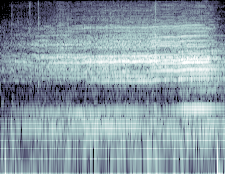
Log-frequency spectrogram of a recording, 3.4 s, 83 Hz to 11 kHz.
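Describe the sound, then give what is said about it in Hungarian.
A model Tatra T1 tram, a Czech-built model, starts off along its layout track toward the church stop, its small electric motor giving a steady, buzzing whine that grows gradually louder over a few seconds, with faint rumbling beneath. “De közben nem tudom, behallatszik-e, hogy elindult egy villamosunk is a pályán,”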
